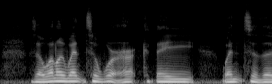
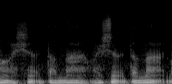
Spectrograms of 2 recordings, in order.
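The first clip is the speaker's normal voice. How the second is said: mild self-reproach; 5 semitones lower, 10 dB quieter than usual. Retold or imitated. Imagined self-critical thoughts while watching.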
